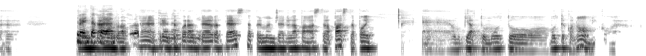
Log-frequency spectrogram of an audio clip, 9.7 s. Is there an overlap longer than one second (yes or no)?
yes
